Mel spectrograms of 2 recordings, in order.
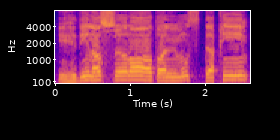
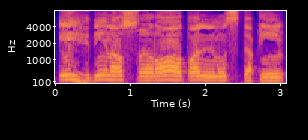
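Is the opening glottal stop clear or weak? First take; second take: weak; clear. First: The opening glottal stop is weakened or slurred. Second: The opening glottal stop is firm and clearly voiced. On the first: The speaker calls it wrong. "كثير من القراء اهدنا الصراط المستقيم وهو خطأ" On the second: The speaker calls it right. "فهي بعيدة المخرج، أؤكد ذلك"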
